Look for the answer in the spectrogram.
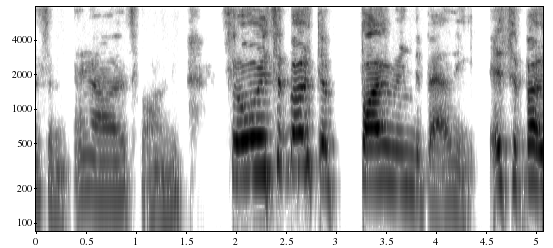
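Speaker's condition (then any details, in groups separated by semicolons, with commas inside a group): Cerebral palsy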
